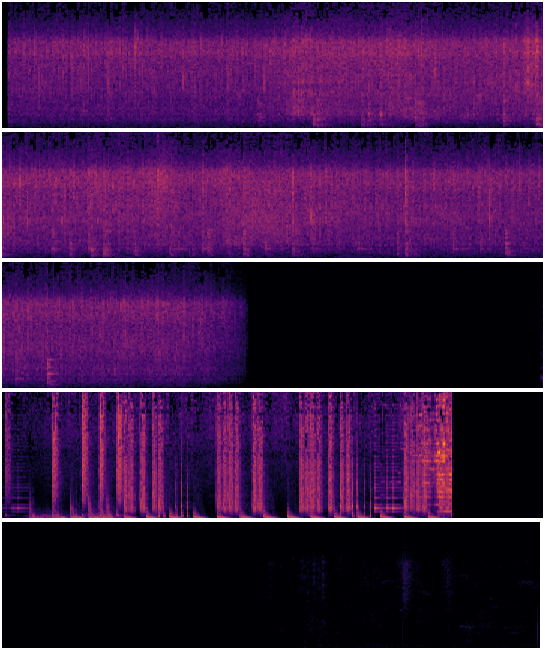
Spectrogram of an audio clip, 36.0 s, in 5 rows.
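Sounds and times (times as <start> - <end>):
food sizzling in hot oil: 0.1 - 17.7
spatula scraping a pan: 3.4 - 15.7.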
